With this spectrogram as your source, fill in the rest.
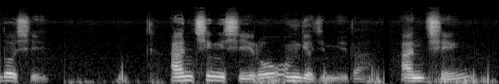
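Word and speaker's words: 安庆: 안칭 우리식 발음으로는 안경시입니다.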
